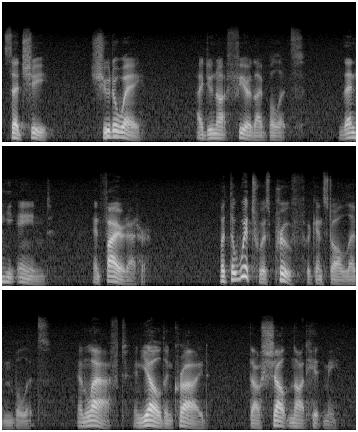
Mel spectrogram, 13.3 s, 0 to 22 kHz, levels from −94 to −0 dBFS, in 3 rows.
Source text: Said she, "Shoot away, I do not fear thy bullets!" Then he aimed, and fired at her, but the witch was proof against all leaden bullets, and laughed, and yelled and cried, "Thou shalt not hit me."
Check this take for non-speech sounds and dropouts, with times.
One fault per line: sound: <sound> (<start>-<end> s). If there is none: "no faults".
no faults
